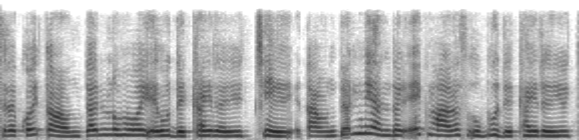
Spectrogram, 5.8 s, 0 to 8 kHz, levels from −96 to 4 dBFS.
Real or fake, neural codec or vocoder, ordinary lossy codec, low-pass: fake; codec, 24 kHz, 1.5 kbps, HILCodec; none; 7.2 kHz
